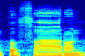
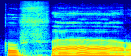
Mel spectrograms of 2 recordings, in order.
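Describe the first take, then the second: First: কুফারন with the final -an sounded; full tanween ending. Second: কুফার chanted slowly, ending on a long open vowel without n; pausal ending. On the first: Teacher reading the spelt word, কুফারন with its final n. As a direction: end কুফারন on a clear n. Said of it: "দুই জবরে থামলে একটি জবরের". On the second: Teacher showing the stopping rule, কুফার slow with open ending. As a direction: drop the n and hold the last vowel of কুফার. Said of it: "থামলে একটি জবরের উচ্চারণ হয় না". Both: Shown as a demonstration.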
